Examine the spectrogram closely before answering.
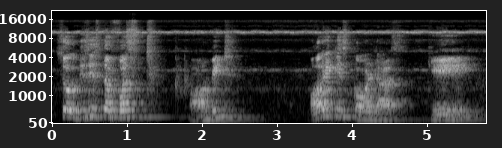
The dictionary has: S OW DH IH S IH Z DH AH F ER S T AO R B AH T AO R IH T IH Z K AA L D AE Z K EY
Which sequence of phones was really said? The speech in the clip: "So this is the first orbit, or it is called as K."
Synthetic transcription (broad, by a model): S OW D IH S IH Z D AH F ER S T AO R B AH T AO R IH T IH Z K AA L D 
